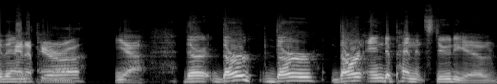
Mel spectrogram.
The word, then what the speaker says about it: Annapurna: Annapurna.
